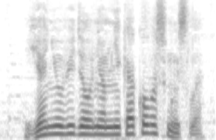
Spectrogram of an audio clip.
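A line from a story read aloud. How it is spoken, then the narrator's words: Timid. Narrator (Russian): робко сказал Хью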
